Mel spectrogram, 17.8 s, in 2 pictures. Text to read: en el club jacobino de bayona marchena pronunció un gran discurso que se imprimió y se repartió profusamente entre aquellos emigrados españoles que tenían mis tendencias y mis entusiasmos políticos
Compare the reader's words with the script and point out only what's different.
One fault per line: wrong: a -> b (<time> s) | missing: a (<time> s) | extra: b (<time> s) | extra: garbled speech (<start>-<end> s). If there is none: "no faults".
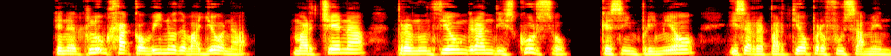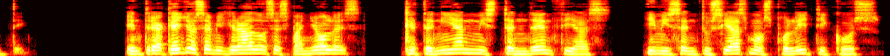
no faults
